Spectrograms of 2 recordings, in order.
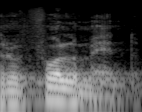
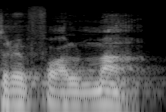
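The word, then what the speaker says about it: refoulement: So I I in in refugeilo there is uh a doctrine of nonreformulma that's a French word people pronounce is reulment but it's reformulma uh where a person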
